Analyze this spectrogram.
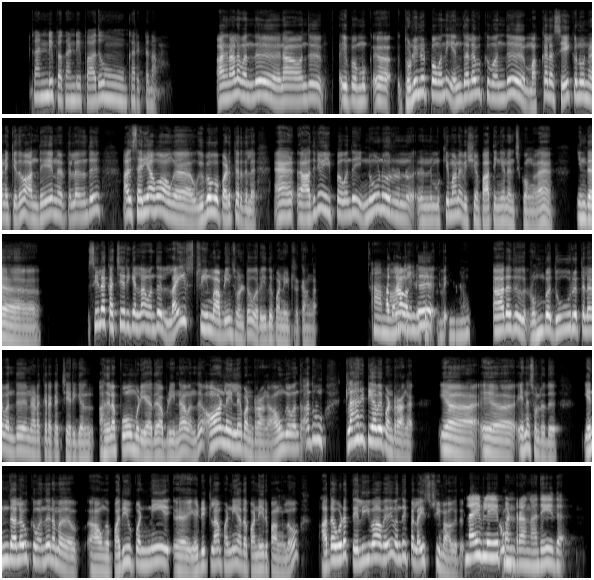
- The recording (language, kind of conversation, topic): Tamil, podcast, தொழில்நுட்பம் உங்கள் இசை ஆர்வத்தை எவ்வாறு மாற்றியுள்ளது?
- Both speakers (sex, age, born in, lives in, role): female, 25-29, India, India, host; male, 30-34, India, India, guest
- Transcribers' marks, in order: inhale; drawn out: "இந்த"; in English: "லைவ் ஸ்ட்ரீம்"; inhale; in English: "கிளாரிட்டியாவே"; inhale; in English: "லைவ் ஸ்ட்ரீம்"; in English: "லைவ்‌லேயே"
